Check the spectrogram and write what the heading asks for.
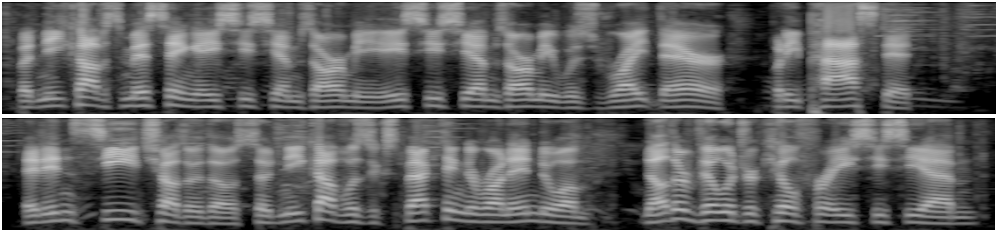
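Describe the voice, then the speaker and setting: A man's voice: mid-range voice, no room sound. A man giving live esports commentary on a strategy game as a caster, drawing out key phrases for emphasis. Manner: esports caster delivery, stressing key phrases with drawn-out words.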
